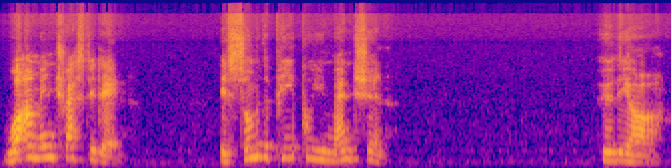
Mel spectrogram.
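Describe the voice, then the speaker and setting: Woman, mid-pitched, unhurried and halting, offering casual commentary in short phrases. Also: animated, husky. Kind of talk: casual commentary on played clips.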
